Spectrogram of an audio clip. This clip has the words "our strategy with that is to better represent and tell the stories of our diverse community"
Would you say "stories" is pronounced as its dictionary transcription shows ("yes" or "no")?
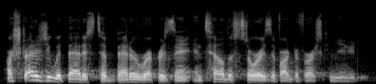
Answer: yes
